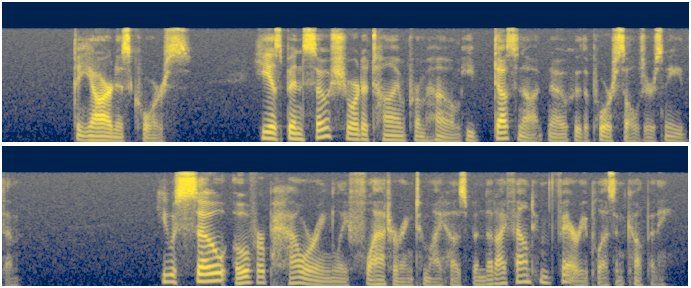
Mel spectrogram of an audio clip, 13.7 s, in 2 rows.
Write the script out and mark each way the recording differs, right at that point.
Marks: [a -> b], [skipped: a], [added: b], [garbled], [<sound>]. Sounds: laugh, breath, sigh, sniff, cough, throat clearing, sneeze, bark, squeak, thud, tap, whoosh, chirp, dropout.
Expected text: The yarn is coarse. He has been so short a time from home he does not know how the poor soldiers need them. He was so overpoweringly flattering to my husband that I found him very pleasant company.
The yarn is coarse. He has been so short a time from home he does not know [how -> who] the poor soldiers need them. He was so overpoweringly flattering to my husband that I found him very pleasant company.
